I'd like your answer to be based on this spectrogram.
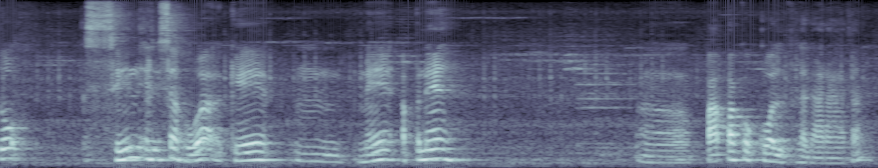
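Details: Stuttering in an adult man who has stammered for many years; he says it worsens when talking to his father and that he blocks on the 's' sound.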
